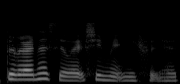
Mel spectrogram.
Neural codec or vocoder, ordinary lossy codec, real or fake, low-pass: codec, 16 kHz, 1 kbps, FunCodec, trained on Chinese and English, 50 frames a second; none; fake; 7.2 kHz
